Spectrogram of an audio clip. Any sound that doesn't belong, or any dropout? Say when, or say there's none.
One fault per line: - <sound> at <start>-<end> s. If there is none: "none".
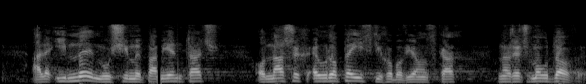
- dropout at 1.6-1.6 s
